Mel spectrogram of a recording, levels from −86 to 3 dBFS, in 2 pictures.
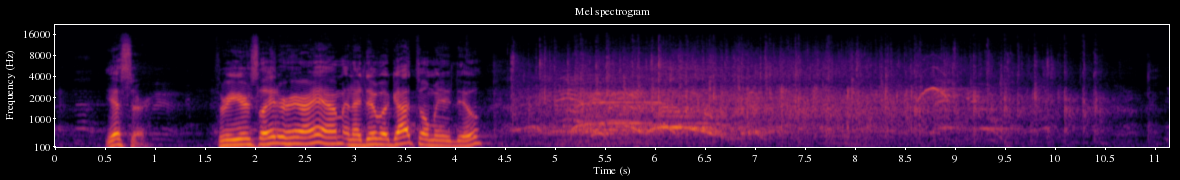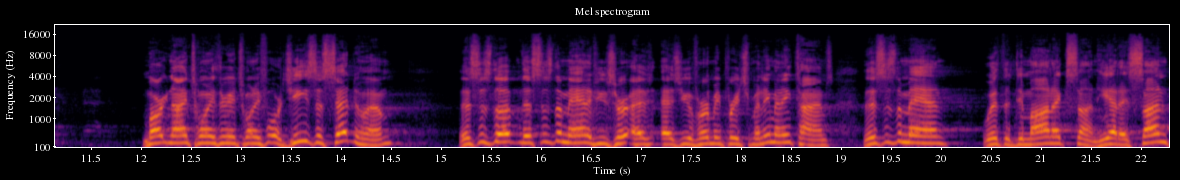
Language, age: English, 50-69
